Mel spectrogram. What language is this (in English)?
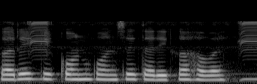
Chhattisgarhi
